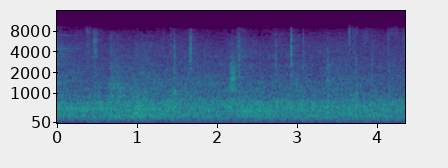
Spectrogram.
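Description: Mess-hall din of many people murmuring, with scattered sharp clinks of metal spoons against metal trays and cups.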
